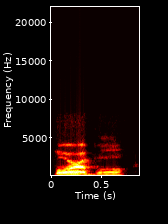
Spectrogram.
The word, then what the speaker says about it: horrible: Horrible is spelled just like horrible. Horrible. Remember that the H's are not pronounced, so it makes it horrible.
